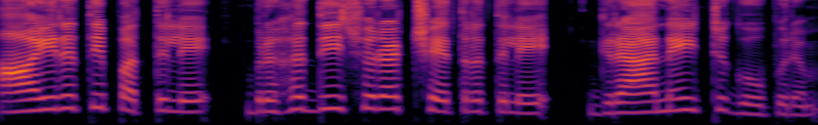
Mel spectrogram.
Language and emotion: Malayalam, neutral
